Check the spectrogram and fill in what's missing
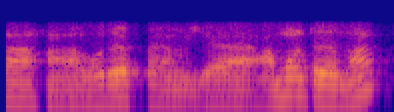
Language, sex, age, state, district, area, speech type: Tamil, male, 60+, Tamil Nadu, Tiruvarur, rural, conversation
